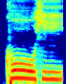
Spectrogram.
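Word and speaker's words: コーヒー: 마지막 코히는 커피라는 뜻인데요 코히는 장음이 두 개라서 장음의 주의해 주셔야요 같이 한번 발음해 볼게요 고히 포히 뒤에 데스를 붙이면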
